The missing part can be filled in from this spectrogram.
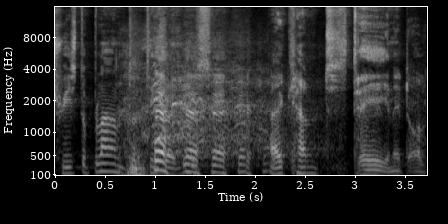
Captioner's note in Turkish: Daha fazla kahkaha, soru soran güler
